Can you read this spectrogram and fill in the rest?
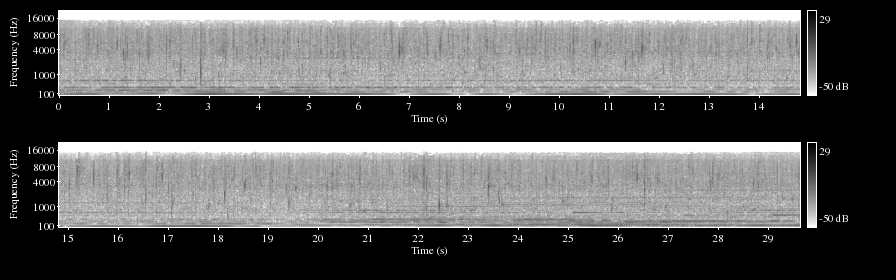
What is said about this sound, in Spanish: Escucha la lluvia, que fuera lo nutre todo. Nutre la tierra, los árboles y las plantas, y todo se llena de vida.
